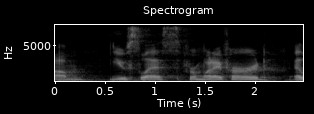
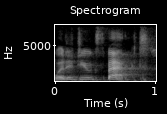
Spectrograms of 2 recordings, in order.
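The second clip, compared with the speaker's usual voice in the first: mean retort; 5 semitones higher, 6 dB louder than usual. Retold or imitated. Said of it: "And that's mean".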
